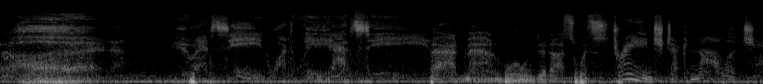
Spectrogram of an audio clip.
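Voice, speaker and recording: A man playing a devout, savage frog-like monster with a croaky, breathy voice in a sci-fi stage drama. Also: on the low side, big pitch swings, slow, pauses often, whispered. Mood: reverent, hushed. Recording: very noisy stage recording.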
